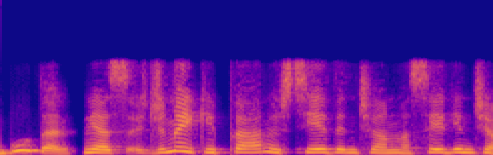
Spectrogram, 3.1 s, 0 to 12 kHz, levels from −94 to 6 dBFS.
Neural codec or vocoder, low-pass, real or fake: codec, 16 kHz, 0.5 kbps, X-Codec, HuBERT features, trained on balanced general audio; 7.2 kHz; fake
